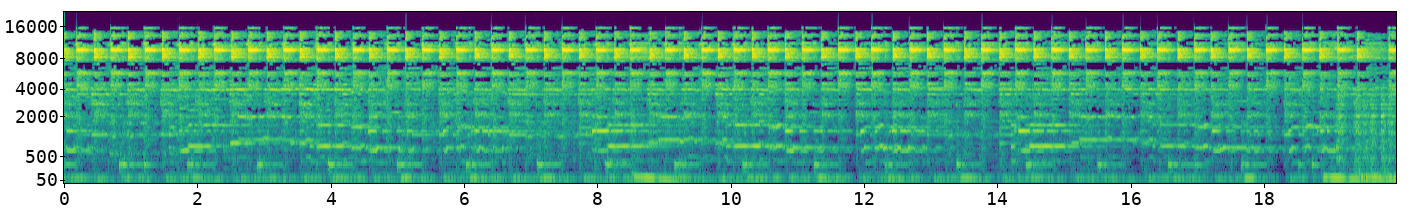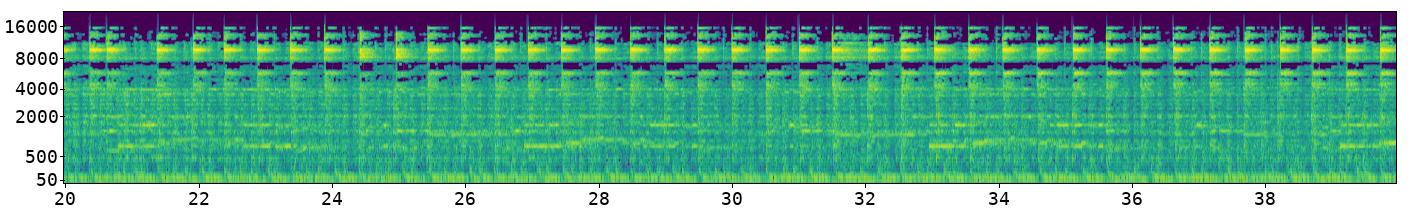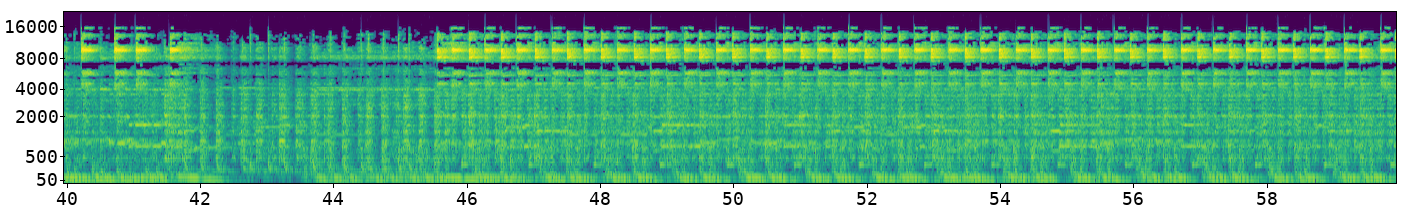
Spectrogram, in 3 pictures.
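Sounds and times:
repeating melody: 0.0s - 59.9s
heavy bass drum beat: 18.8s - 42.4s, 43.7s - 59.9s
fast ticking hi-hats: 44.1s - 59.9s.

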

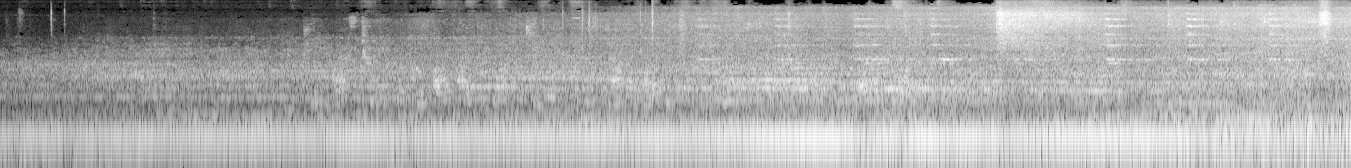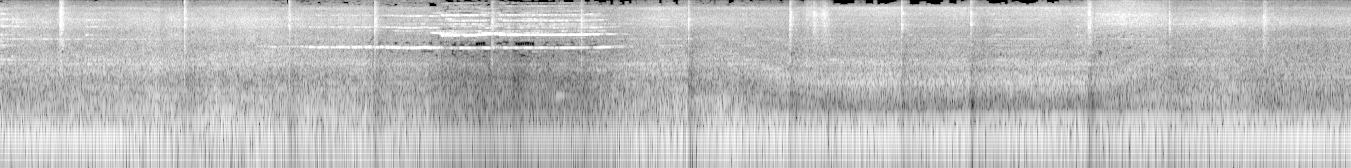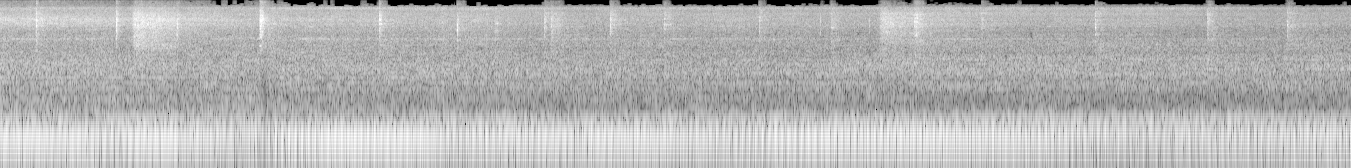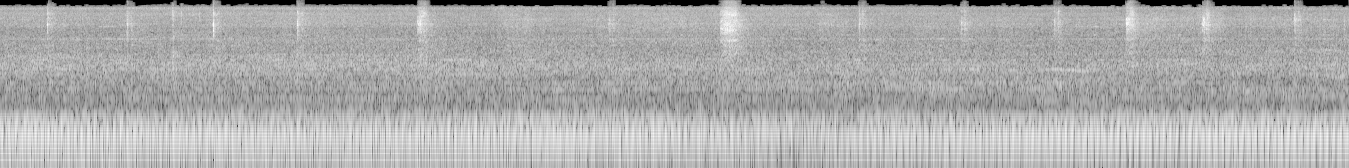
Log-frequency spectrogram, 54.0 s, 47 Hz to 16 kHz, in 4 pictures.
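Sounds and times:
diesel locomotive idling: 0.0s - 54.0s.

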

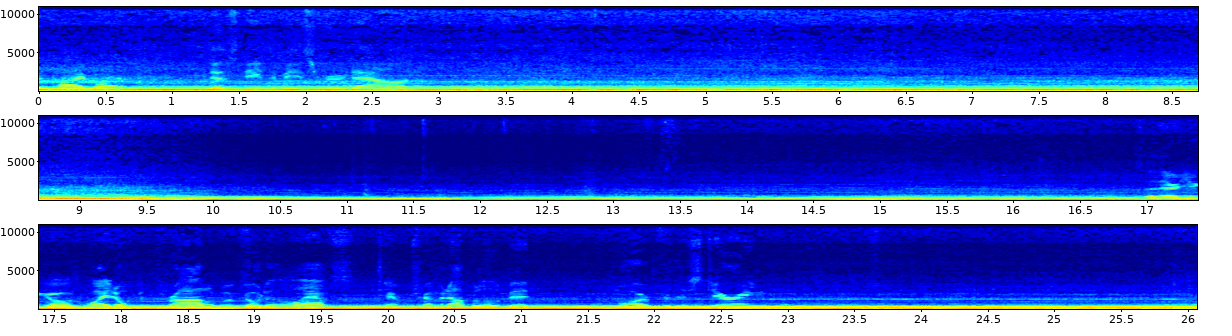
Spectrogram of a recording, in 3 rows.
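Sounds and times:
outboard motor running: 0.0s - 26.0s.

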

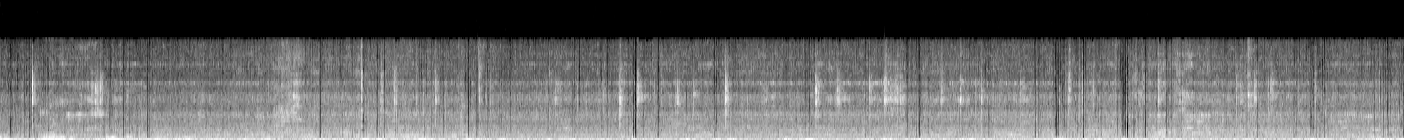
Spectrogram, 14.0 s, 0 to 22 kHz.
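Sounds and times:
motorcycle engine running: 0.0s - 14.0s
wind buffeting microphone: 0.0s - 14.0s.

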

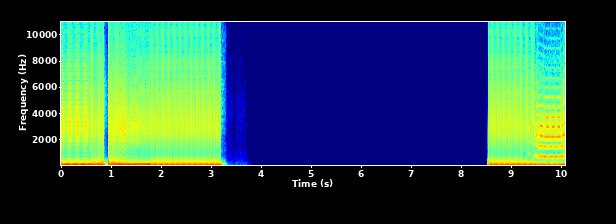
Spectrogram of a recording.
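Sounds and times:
buzzy synth bass note: 0.0s - 3.3s, 8.6s - 10.0s.

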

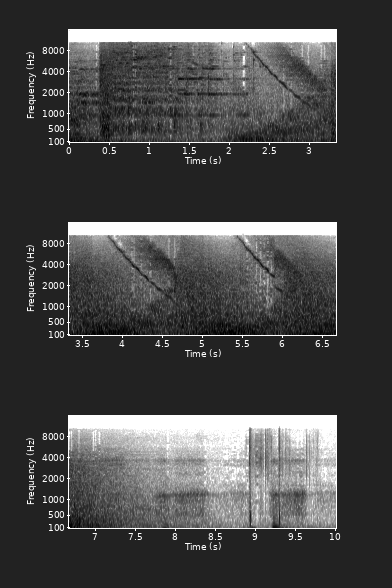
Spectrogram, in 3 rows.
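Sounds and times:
glass shattering: 0.0s - 2.5s.

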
